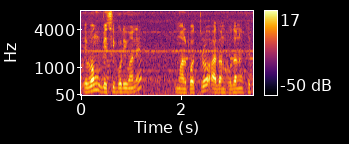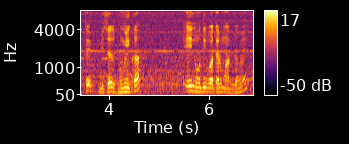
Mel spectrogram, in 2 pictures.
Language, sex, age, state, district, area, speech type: Bengali, male, 30-45, West Bengal, Howrah, urban, spontaneous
